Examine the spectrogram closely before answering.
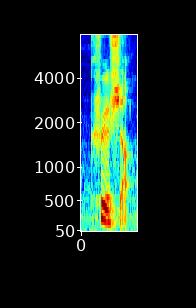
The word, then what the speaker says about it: crucial: look how it's pronounced but cral sounds like an sh crucial okay let's let's look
